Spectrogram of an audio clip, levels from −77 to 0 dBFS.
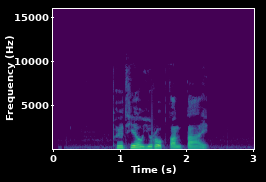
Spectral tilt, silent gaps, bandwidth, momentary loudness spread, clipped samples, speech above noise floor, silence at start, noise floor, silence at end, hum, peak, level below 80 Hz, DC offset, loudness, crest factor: -7.5 dB/octave; none; 9.8 kHz; 10 LU; under 0.1%; 37 dB; 0.95 s; -63 dBFS; 0.7 s; none; -10 dBFS; -76 dBFS; under 0.1%; -27 LUFS; 20 dB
